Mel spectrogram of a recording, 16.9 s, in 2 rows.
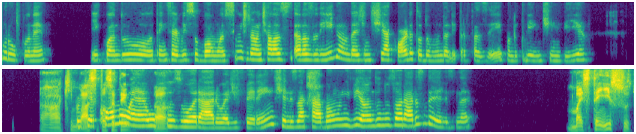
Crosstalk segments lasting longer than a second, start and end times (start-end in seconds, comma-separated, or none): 9.4-10.7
